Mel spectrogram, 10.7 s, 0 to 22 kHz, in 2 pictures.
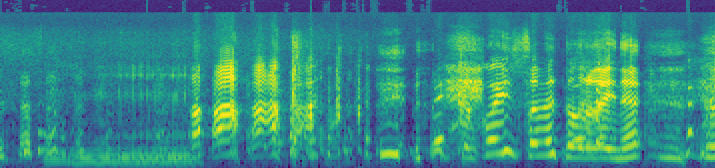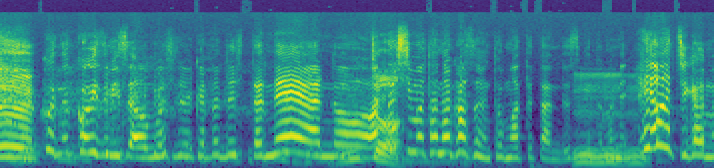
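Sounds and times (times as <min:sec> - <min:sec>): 
speech: 0:00.0 - 0:02.1, 0:02.9 - 0:10.7
man snoring while asleep in a six-mat room at night: 0:00.4 - 0:01.6.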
